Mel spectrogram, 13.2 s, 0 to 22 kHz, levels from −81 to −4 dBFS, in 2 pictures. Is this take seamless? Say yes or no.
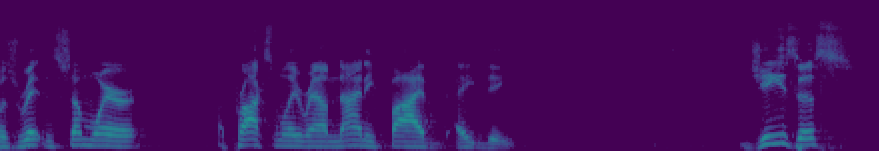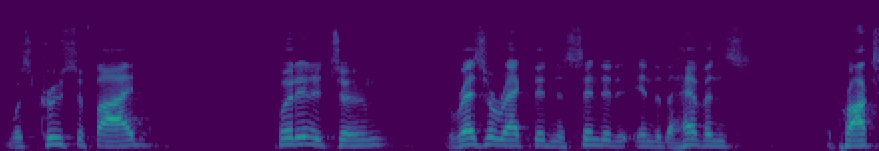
yes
